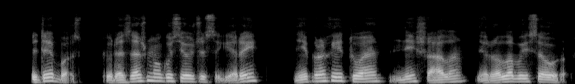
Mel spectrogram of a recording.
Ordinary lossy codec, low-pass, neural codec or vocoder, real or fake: Opus, 32 kbps; 10.8 kHz; vocoder, 48 kHz, 128 mel bands, Vocos; fake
